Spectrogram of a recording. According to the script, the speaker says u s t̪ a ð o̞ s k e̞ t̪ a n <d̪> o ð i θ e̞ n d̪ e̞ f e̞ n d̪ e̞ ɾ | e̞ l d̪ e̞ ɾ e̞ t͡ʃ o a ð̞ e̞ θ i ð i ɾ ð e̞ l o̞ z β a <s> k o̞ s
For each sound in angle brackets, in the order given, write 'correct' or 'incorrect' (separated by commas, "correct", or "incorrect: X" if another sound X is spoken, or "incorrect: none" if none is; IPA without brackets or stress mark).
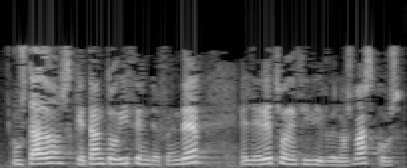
incorrect: t̪, correct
